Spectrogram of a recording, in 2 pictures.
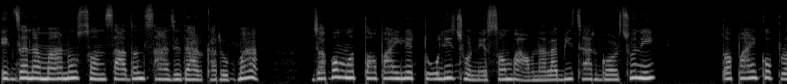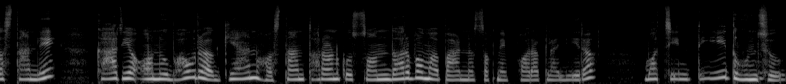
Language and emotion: Nepali, fearful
